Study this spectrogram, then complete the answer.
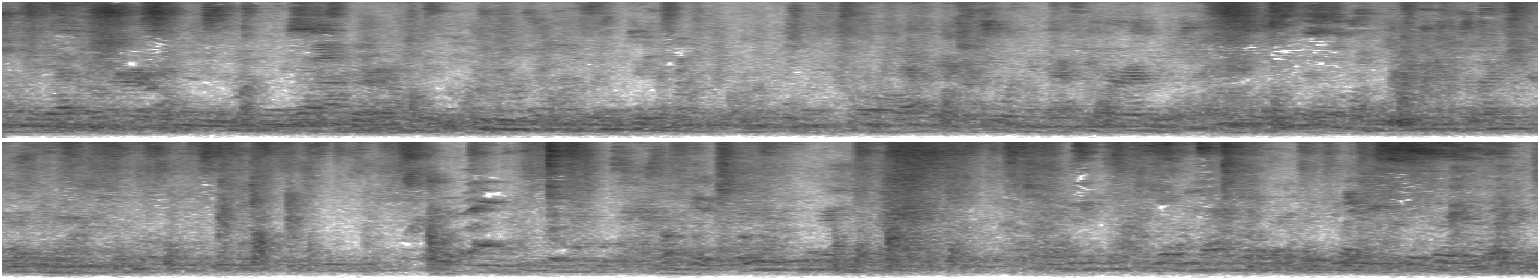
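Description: A crowd of men and women chatters all around in a room with some echo.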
